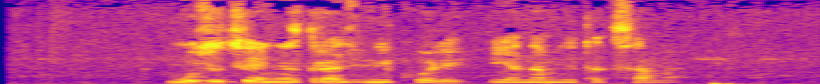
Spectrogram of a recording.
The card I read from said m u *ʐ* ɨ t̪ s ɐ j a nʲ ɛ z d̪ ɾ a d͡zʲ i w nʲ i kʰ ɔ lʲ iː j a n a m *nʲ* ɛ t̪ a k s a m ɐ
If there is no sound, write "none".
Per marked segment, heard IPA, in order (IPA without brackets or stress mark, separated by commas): z, nʲ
